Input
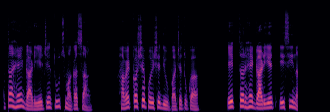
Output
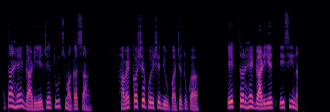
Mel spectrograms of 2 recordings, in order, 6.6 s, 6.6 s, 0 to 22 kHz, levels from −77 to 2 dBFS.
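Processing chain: band-stop 7.7 kHz, Q 11

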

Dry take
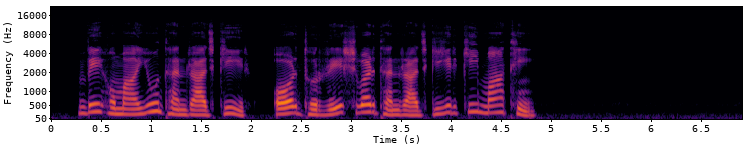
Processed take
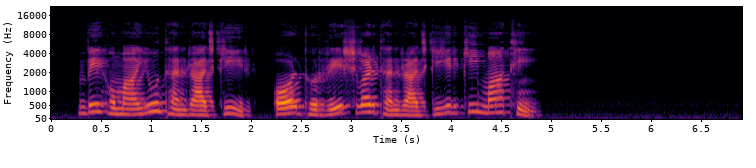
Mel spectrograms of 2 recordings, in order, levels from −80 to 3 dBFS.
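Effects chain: mains buzz 60 Hz, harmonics 13, -66 dBFS -8 dB/octave; bass shelf 320 Hz -7.5 dB; delay 73 ms -13 dB; time-frequency box 2.14–2.66 s, 1.9–7.4 kHz -12 dB; trim +5 dB

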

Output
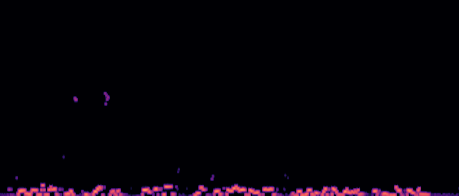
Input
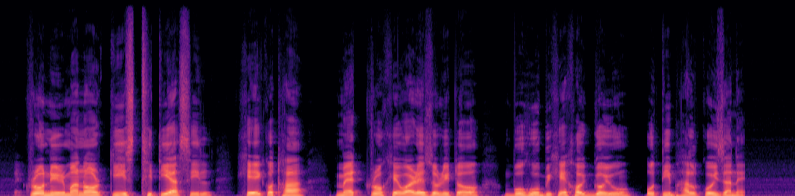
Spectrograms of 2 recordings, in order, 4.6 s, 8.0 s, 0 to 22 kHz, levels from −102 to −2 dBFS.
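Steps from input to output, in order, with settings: compression 5:1, threshold -22 dBFS, peak gain reduction 6.5 dB; loudest bins only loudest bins 1; speed mistake 45 rpm record played at 78 rpm; trim -2 dB

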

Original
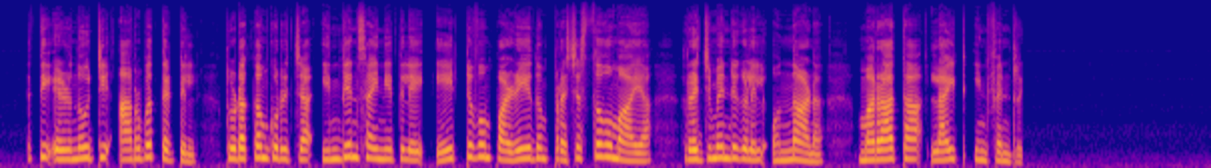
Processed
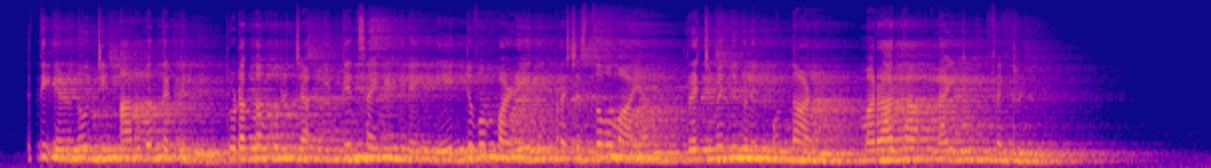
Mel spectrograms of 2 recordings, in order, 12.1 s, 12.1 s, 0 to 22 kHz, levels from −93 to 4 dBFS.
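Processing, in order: on a send: resonant low shelf 450 Hz +9 dB, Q 3 + reverberation RT60 1.9 s, pre-delay 70 ms, DRR 0.5 dB; on the sum: trim -7.5 dB

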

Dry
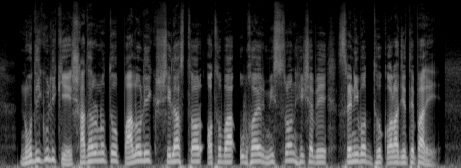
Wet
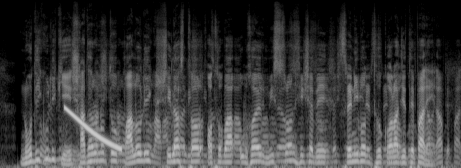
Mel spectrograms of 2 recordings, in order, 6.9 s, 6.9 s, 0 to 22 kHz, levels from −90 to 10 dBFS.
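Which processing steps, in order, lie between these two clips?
backward echo that repeats 269 ms, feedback 40%, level -12 dB; painted sound fall, 0.96–1.83 s, 450–1600 Hz -13 dBFS; trim -2 dB

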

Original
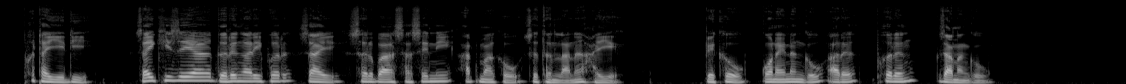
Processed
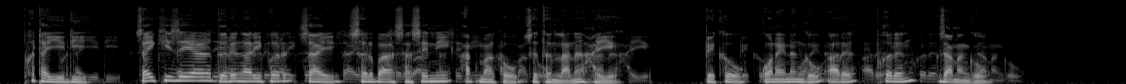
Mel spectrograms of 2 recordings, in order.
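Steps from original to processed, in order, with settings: compression 5:1, threshold -28 dBFS, peak gain reduction 10 dB; speakerphone echo 340 ms, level -12 dB; trim +3.5 dB

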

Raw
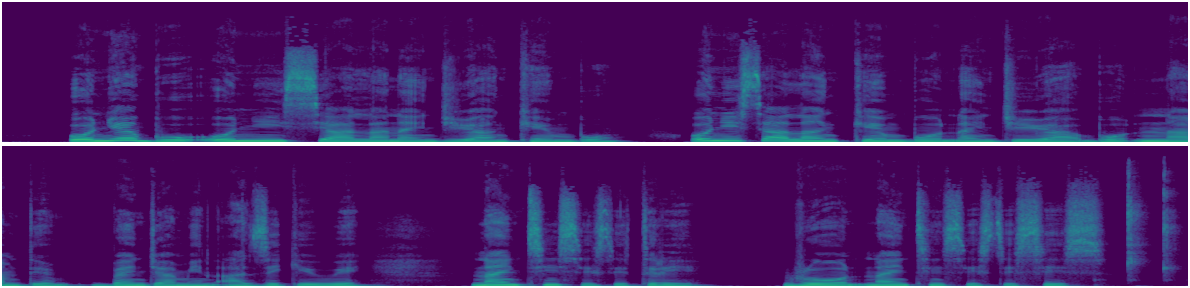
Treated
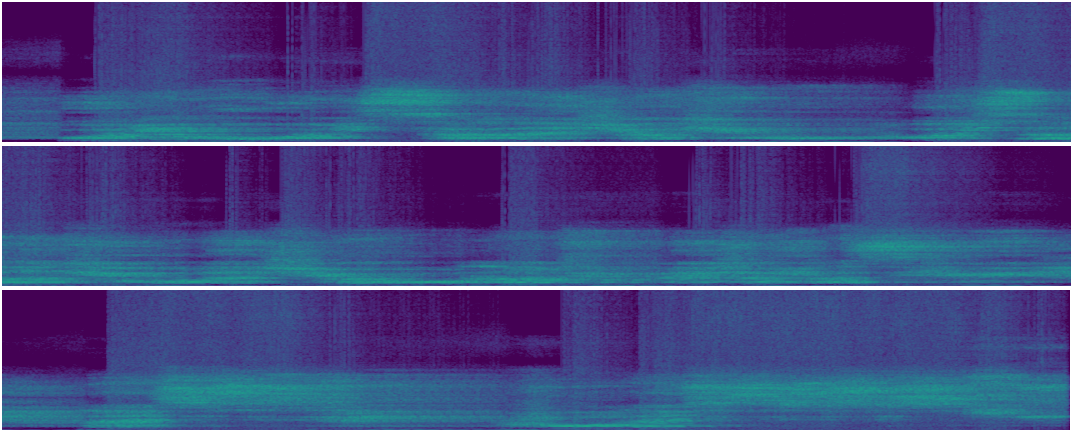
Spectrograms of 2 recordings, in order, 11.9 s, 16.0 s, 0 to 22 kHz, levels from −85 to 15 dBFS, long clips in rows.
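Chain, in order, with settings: phase randomisation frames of 200 ms; elliptic high-pass 900 Hz, stop band 40 dB; treble shelf 2.7 kHz +11.5 dB; tape speed -26%; boxcar filter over 4 samples; in parallel at -10 dB: integer overflow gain 35 dB; on the sum: feedback delay 149 ms, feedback 47%, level -13 dB; on a send at -5 dB: reverberation, pre-delay 32 ms; on the sum: level flattener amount 70%

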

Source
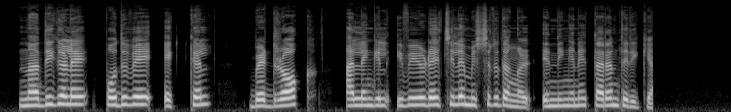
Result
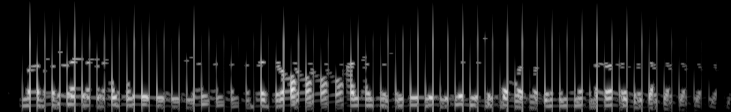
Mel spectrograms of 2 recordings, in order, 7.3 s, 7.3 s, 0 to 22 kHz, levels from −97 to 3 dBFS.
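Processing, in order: treble shelf 4.1 kHz -3 dB; on a send: frequency-shifting echo 159 ms, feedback 57%, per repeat -37 Hz, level -9.5 dB; on the sum: spectral gate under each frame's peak -15 dB strong; LFO high-pass square 6.7 Hz 780–4700 Hz; trim +2 dB

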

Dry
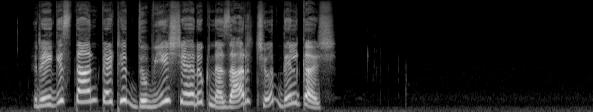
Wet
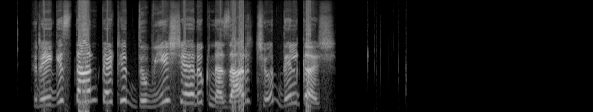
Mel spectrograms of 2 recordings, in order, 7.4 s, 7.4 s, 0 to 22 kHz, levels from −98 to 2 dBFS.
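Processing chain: high-pass 1.3 kHz 12 dB/octave; in parallel at -3 dB: integer overflow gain 17 dB; on the sum: companded quantiser 6-bit; tape noise reduction on one side only encoder only; trim -3 dB

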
